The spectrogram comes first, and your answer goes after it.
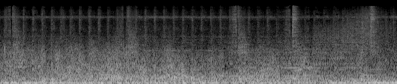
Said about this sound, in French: Débarquements amphibies chinois sont précédés d'un déluge de feu.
